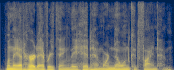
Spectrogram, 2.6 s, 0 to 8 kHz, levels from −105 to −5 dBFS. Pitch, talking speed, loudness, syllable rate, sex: 95 Hz, 320 wpm, -20 LUFS, 7.8 syllables/s, male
